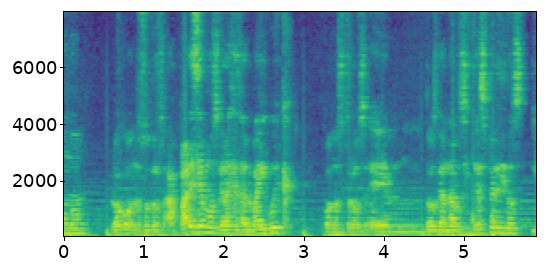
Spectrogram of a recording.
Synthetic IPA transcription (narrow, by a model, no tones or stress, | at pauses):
nolwe̞ɣo̞no̞so̞t̪ɾosa̰paɾe̞se̞mo̞sɡɾas̬jasalβajɣwikko̞nːwest̪ɾosed̪o̞zɣanaðos̬it̪ɾe̞spe̞ɾðiðo̞si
